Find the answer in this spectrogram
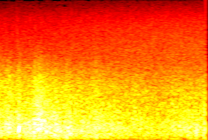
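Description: A rushing, rumbling noise that slowly fades.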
